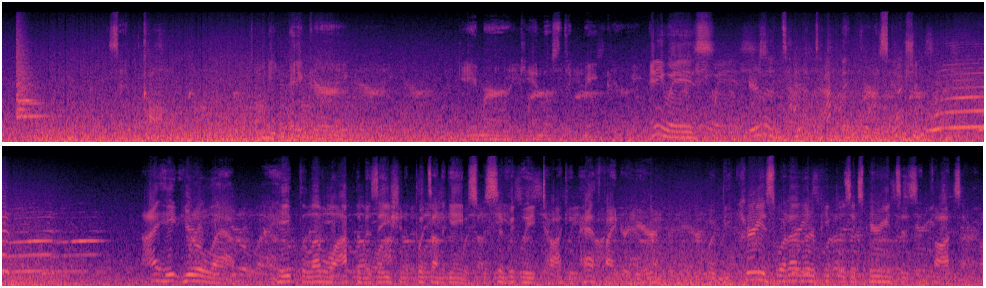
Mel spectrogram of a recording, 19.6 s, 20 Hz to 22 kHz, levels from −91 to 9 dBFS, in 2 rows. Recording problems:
echo of what is said; strong; throughout; 450 ms later, 7 dB below the speech
distortion; slight; 11% of the sound clipped
wind noise on the microphone; heavy; 5 dB below the speech
clattering dishes; loud; at the start; peak 3 dB above the speech
uneven, jittery; strongly; from 1 to 19 s

